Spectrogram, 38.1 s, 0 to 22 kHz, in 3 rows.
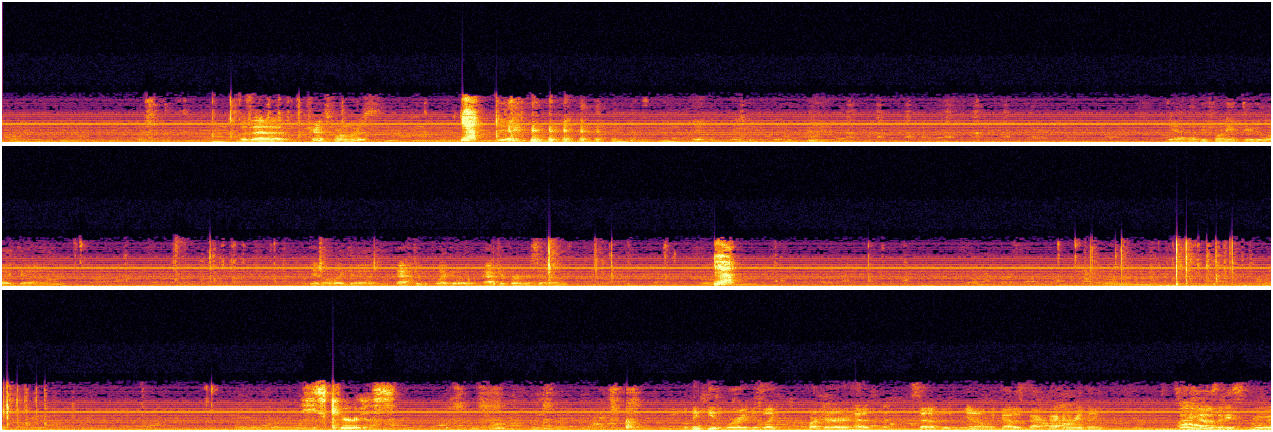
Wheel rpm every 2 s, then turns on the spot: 0, 0, 0, 0, 0, 0, 0, 0, 0, 0, 0, 0, 0, 0, 0, 0, 0, 0, 0.
none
